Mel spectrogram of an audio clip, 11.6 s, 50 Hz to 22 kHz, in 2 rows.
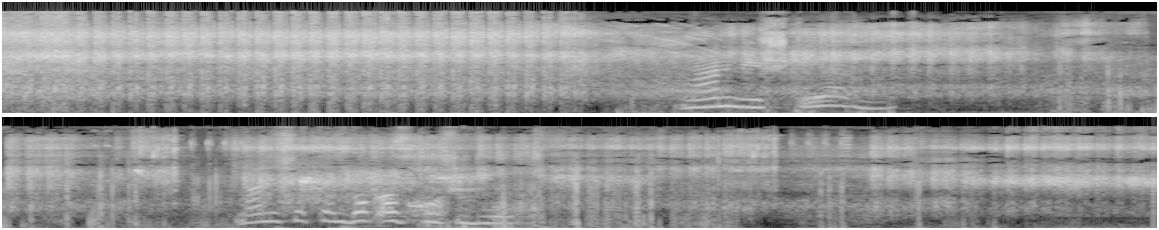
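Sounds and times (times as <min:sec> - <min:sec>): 
rapid automatic gunfire in a video game: 0:00.0 - 0:11.5
speech: 0:03.4 - 0:04.6, 0:07.0 - 0:08.7.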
